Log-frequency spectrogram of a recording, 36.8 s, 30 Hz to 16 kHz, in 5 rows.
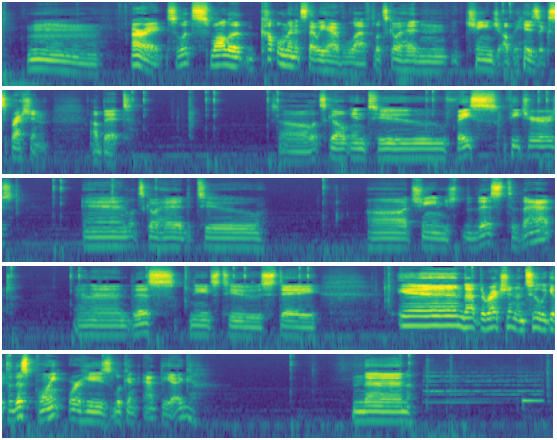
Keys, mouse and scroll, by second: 6.6 click, 9.2 right click, 9.7 ctrl+Tab, 10.1 right click, 13.0 click, 13.8 ctrl+Tab, 14.7 right click, 15.6 shift+right click, 15.8 shift+right click, 16.7-19.0 drag, 20.7-22.2 drag, 23.1 right click, 24.1 shift+right click, 25.1 right click, 27.0 right click, 27.0 shift+d, 28.0 shift+right click, 28.8 click, 30.8-33.3 drag, 34.7 click, 34.9 space.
